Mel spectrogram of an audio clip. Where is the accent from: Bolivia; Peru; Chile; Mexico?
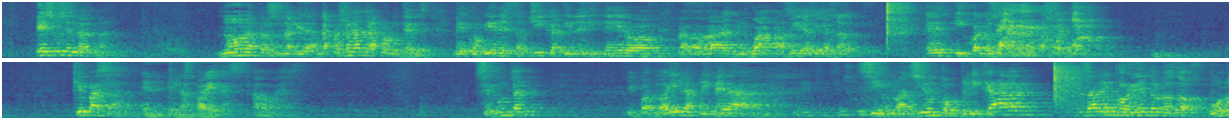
Mexico; born there; En México, donde yo nací y donde he vivido algunos años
